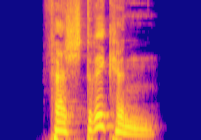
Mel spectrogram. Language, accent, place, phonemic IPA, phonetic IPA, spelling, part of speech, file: German, Germany, Berlin, /fɛɐ̯ˈʃtʁɪkən/, [fɛɐ̯ˈʃtʁɪkŋ̩], verstricken, verb, De-verstricken.ogg
- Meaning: to entangle, to ensnare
